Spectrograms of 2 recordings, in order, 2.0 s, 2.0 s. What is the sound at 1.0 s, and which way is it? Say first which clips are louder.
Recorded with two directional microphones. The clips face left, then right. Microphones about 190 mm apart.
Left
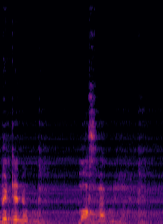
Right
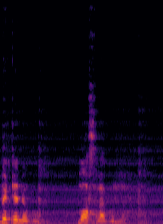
Speech: right 6 dB; 35° right (ahead or behind).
